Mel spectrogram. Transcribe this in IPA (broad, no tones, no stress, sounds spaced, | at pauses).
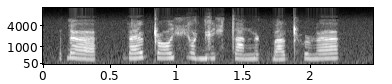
ɗ ɐ | ɽ æ ʈ ɔ ç ɔ ɡʲ ɔ ç t a n ə˞ ɡ͡b a ʈʰ u ɳ ɐ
